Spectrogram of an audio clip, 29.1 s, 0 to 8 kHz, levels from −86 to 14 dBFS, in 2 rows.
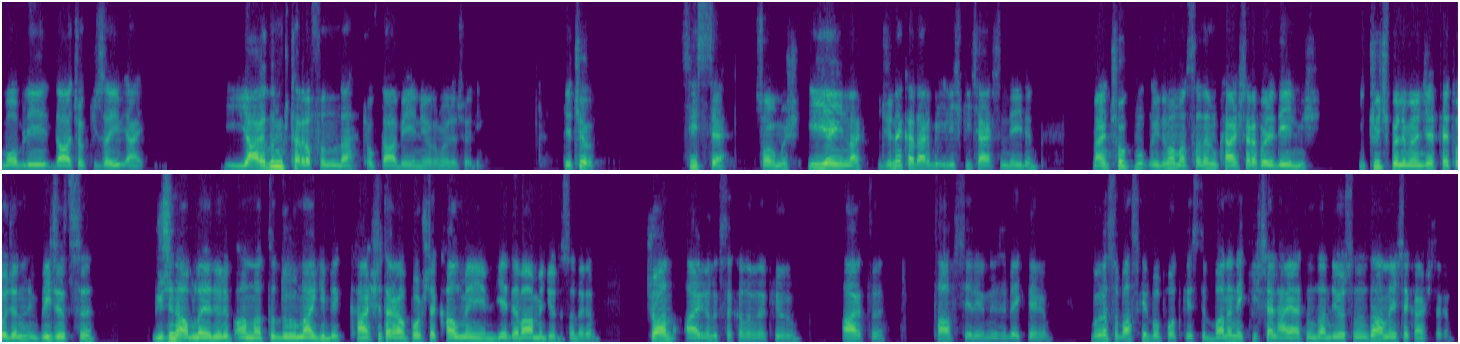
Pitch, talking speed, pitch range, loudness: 150 Hz, 145 wpm, 130-170 Hz, -19 LUFS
